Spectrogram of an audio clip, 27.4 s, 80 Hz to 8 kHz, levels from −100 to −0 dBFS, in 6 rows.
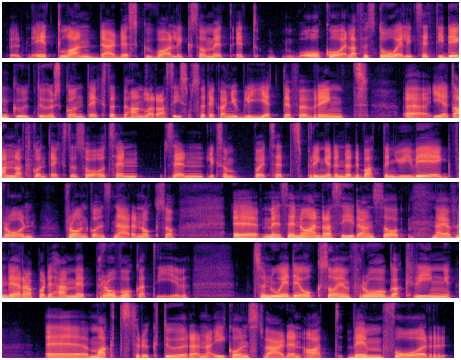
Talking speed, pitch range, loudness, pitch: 175 wpm, 180-200 Hz, -24 LUFS, 190 Hz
